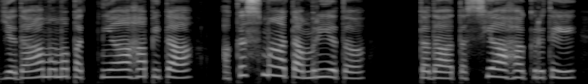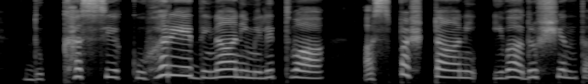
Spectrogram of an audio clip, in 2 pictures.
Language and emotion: Sanskrit, sad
